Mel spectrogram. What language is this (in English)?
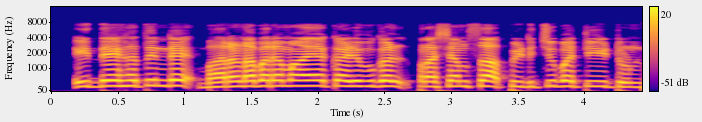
Malayalam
